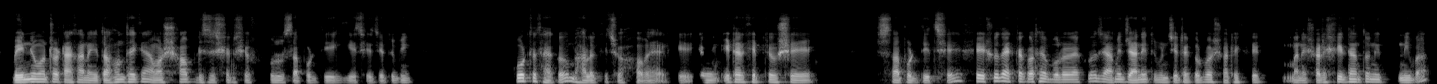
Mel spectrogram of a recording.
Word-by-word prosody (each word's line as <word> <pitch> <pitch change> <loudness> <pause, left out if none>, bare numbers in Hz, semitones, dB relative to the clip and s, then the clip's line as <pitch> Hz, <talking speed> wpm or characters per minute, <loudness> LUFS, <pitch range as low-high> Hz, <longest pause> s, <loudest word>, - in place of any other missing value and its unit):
বিন্দু 110 +4 +8
মাত্র 120 0 +1
টাকা 105 +2 +3
নেই 95 - +2
তখন 110 +5 +2
থেকে 115 +1 +2
আমার 100 +1 +1
সব 115 0 0
decision 100 -1 -4
সে - - -5 0.2
full 100 -1 -3
support 90 +1 -3
দিয়ে 85 -1 -1
গিয়েছে, 90 -2 -6
যে - - -3
তুমি 90 +2 -4 1.1
করতে 150 0 +7
থাকো - - 0 0.2
ভালো 90 -1 +2
কিছু - - -7
হবে - - -2
আরকি - - -9 0.2
এবং 95 -1 -1
এটার 110 +2 +4
ক্ষেত্রেও 110 -1 0
সে 100 - +2 0.9
support - - 0
দিচ্ছে। 90 0 -2 0.2
সে - - +3
শুধু 160 0 +2
১ - - -9
টা 135 - +4
কথাই 135 +2 +3
বলে 115 0 +3
রাখলো 115 +5 -3
যে, - - -1
"আমি 120 - +1
জানি 105 +3 +7
তুমি 105 0 -3
যেটা 100 0 +1
করবা 110 +3 0
সঠিক 100 -1 -4 0.5
মানে 100 -2 -1
সঠিক 100 +1 +2
সিদ্ধান্ত 120 0 +3
নিত 115 0 -2 0.2
নিবা। 100 -1 0
105 Hz, 195 wpm, -24 LUFS, 95-115 Hz, 1.1 s, বিন্দু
